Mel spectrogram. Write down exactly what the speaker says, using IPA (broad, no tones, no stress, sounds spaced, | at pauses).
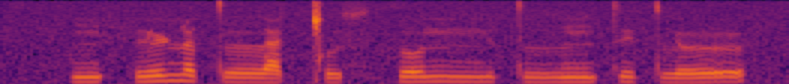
ĩ h ɨ ɳ a t lː a ǀ u s θ o nː ɨ t lː ĩ t ɨ t l ɵ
